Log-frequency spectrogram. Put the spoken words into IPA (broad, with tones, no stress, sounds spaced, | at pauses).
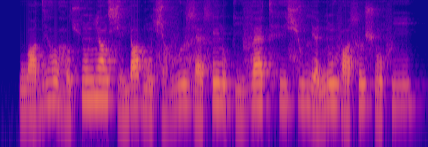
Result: w ɑ˩ d e̤˥ lˠ ɑ̤˩ lˠ ç ũ˥ ʎ ẽ˥ lˠ ɕ e̤˩ j ɑ˥ b õ˩ ɕ ɑ̤˩ v ɯ˥ ɮ æ˩ ɬ ẽ˥ ɾ u˩ k i˩ v æ˥ tʰ e̤˥ ɕ ṳ˥ lʲ ɑ˩ ɲ ũ˥ v ɑ˩ ɬ ɯ˥ ʃ õ˩ f i˥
